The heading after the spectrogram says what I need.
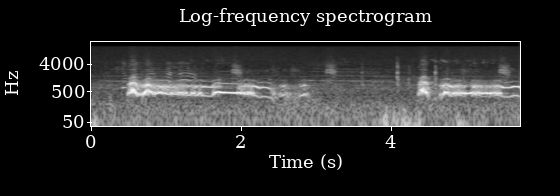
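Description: Jungle Babbler giving two long, nasal, wavering squeals, each about two seconds, separated by a brief quieter pause. No other clear sounds.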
